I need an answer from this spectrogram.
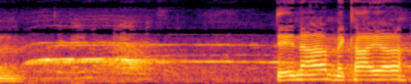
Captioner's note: audience applauding and cheering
